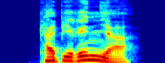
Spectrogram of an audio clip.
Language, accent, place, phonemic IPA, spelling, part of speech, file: German, Germany, Berlin, /kaɪ̯piˈʁɪnja/, Caipirinha, noun, De-Caipirinha.ogg
- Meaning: caipirinha (traditional Brazilian drink)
